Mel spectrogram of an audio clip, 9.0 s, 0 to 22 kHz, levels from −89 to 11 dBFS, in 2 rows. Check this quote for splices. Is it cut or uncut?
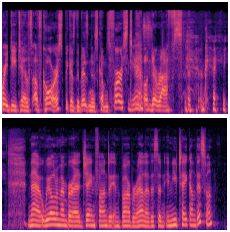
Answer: uncut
